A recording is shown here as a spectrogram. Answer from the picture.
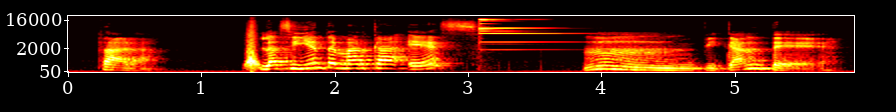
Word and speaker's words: Zara: this correctly either because we pronounce the Z just like an S. We call it Zara. But the original is not Zara, definitely not Zara, but Zara.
